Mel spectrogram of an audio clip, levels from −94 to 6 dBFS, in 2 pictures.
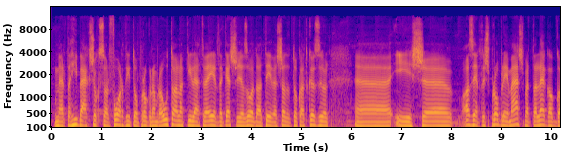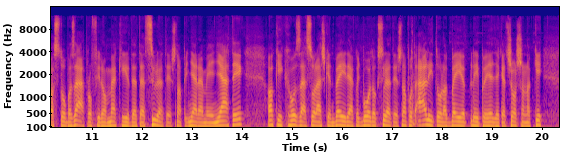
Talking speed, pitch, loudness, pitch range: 110 wpm, 130 Hz, -17 LUFS, 120-140 Hz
